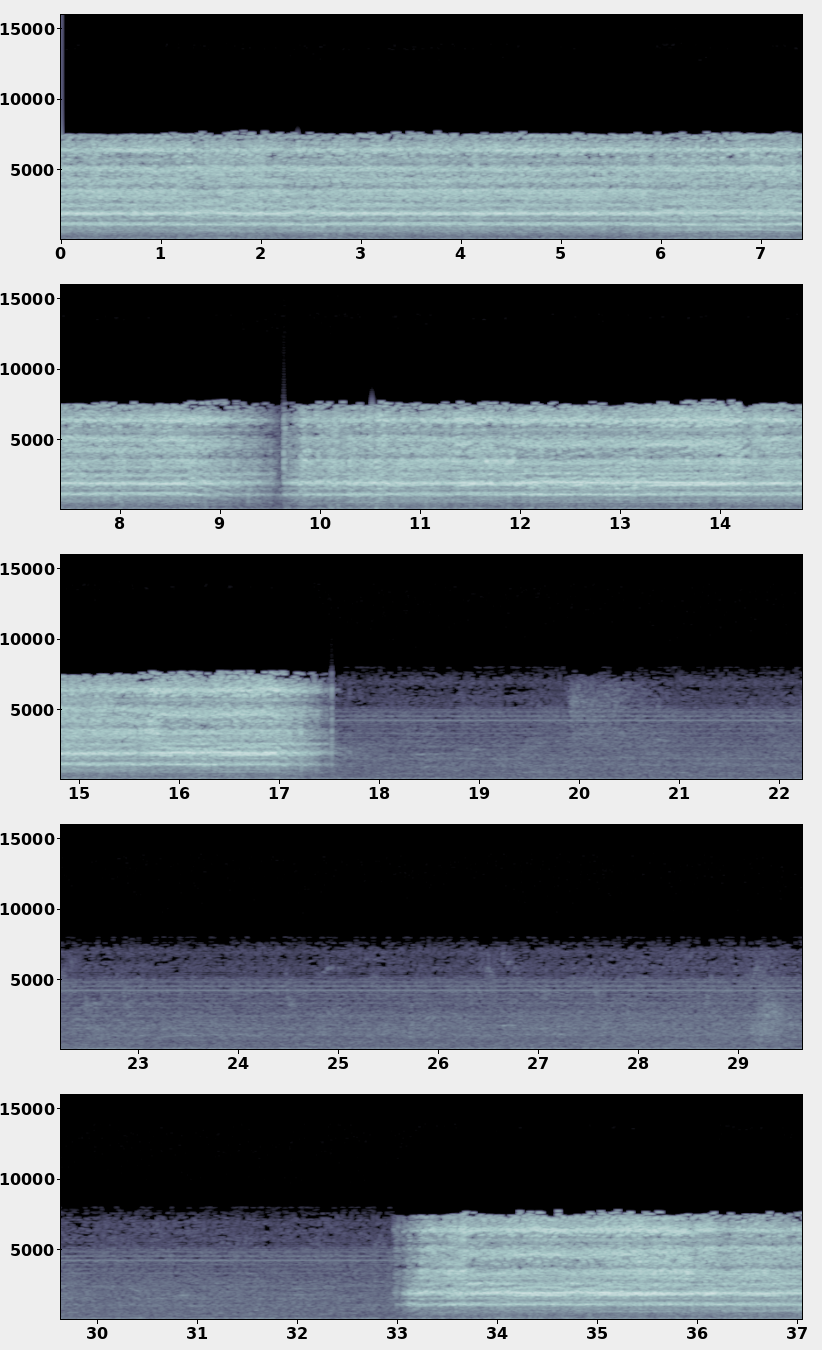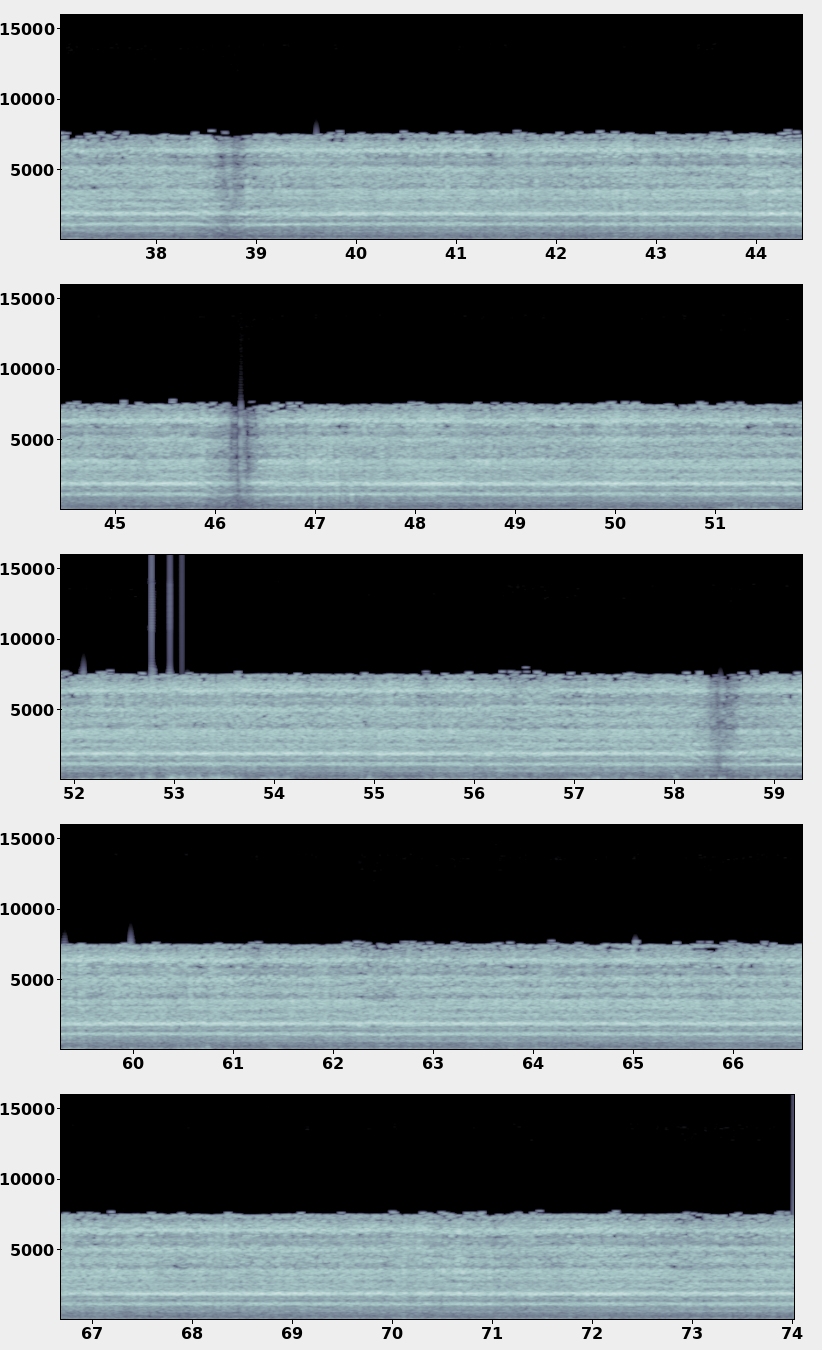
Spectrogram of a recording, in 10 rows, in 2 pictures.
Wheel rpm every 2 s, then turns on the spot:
160, 160, 160, 160, 90, 140, 160, 160, 110, 0, 0, 0, 0, 0, 0, 0, 60, 160, 160, 130, 160, 160, 160, 130, 160, 160, 160, 160, 160, 120, 160, 160, 160, 160, 160, 160, 160.
none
